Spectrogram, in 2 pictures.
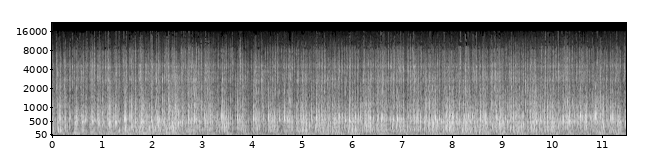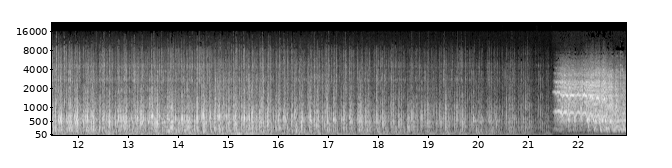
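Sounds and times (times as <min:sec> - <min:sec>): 
horse hoofbeats in a fast steady clip-clop: 0:00.0 - 0:22.9
loud shrill horse whinny: 0:21.5 - 0:22.9.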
